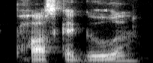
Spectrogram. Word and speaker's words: Pascagoula: I just want you to go to your Google and type in PASCAGOULA. – Pascagoula? – Huh? – Pascagoula? – Close. Pascagoula. – Pascagoula. – Oh, Pascagoula.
